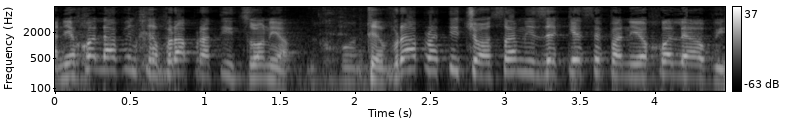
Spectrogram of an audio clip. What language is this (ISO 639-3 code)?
heb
